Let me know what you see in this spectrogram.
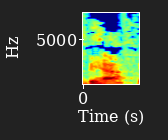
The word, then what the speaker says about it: behalf: What is behalf? – Behalf, that's where the silent L comes in.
